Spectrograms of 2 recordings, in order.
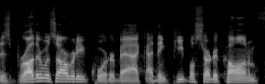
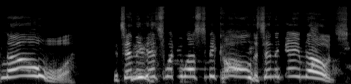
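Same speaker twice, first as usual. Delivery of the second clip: retold protest; 5 dB louder than usual. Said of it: "I'm like".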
